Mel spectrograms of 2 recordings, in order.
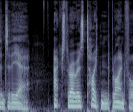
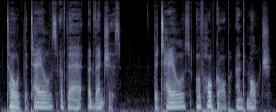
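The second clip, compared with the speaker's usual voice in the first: storybook opening. A narrator's reading. Narrator opening the tale for listeners, storybook cadence. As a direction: set the scene like a bedtime story.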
